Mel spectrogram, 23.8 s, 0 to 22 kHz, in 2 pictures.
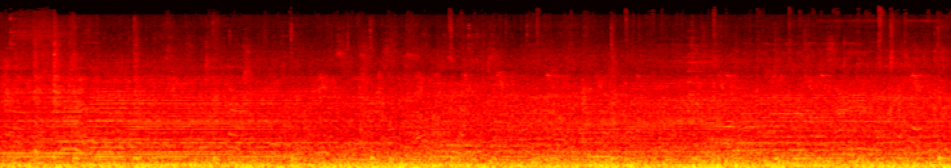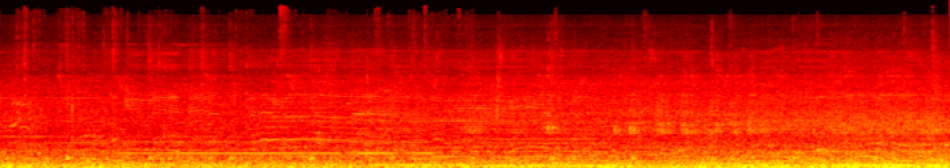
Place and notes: Saturday early evening at the Landwehrkanal, people passing-by, others gather along the canal, buskers playing, relaxed atmosphere
(log of the live radio aporee stream, iphone 4s, tascam ixj2, primo em172)
Berlin, 19 July 2014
